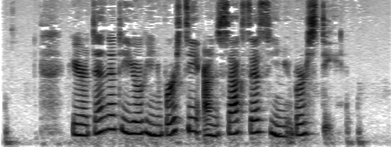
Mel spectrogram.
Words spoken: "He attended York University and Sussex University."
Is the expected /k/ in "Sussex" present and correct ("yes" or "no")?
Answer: no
